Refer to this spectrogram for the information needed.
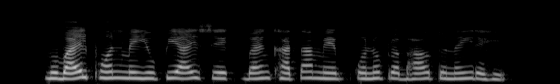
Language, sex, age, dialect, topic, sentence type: Chhattisgarhi, female, 18-24, Northern/Bhandar, banking, question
